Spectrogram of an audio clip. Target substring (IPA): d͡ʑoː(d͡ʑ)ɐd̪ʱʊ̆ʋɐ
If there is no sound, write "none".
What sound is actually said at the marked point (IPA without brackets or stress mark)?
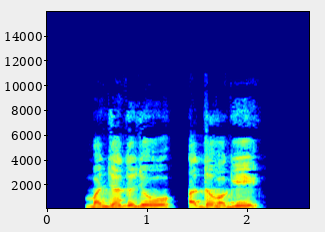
none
